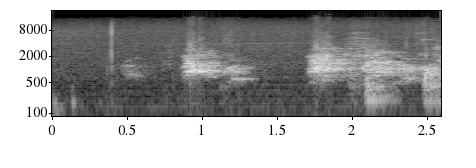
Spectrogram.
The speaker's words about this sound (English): the dog walker came for the dogs and the dogs have gone nuts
